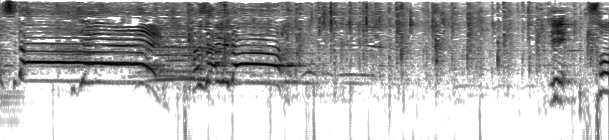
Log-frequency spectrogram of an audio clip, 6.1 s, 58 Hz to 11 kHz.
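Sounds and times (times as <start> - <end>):
theater festival audience cheering: 0.2 - 5.6
people whooping: 0.3 - 5.0
theater festival audience applause: 0.6 - 6.0.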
